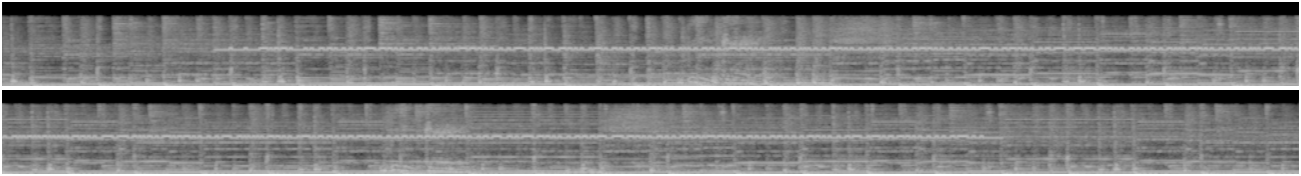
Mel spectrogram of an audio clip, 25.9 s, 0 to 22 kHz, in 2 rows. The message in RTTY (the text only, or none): 8175 7163 1549 3710 6703 6261 1617 1157 2535 0276 1069 4446 5540 1946 3202 1082 2905 7895 0783 0701 7932 1751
